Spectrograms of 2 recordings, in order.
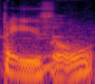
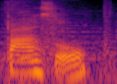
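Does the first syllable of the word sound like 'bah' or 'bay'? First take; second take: bay; bah. First: The first syllable sounds like 'bay'. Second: The first syllable sounds like 'bah'. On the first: The speaker calls it wrong. "It's not basil" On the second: The speaker calls it right. "Bah. As in like bah"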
